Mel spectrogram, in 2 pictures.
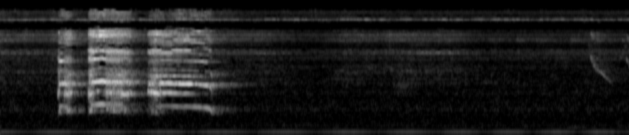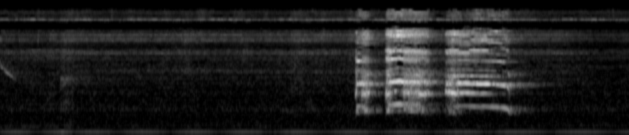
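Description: Crossbred gamecock rooster crowing twice, about nine seconds apart; each crow is a few short notes ending in a drawn-out note that falls at the end.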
